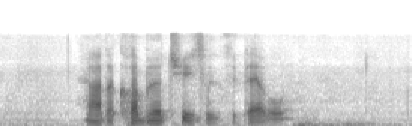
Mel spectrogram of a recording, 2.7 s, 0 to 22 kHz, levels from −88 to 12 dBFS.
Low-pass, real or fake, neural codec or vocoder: 7.2 kHz; fake; codec, 16 kHz in and 24 kHz out, 0.6 kbps, FireRedTTS-2 codec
